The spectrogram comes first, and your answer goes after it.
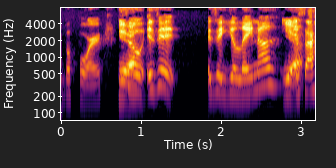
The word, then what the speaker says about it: Yelena: So is it Yelena?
